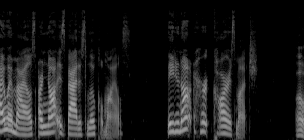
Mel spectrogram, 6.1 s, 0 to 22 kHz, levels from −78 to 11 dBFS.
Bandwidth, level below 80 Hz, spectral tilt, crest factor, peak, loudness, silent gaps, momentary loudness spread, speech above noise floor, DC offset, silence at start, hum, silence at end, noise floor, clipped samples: 16 kHz; -62 dBFS; -4.5 dB/octave; 20 dB; -6 dBFS; -25 LUFS; 2.70-2.80 s, 5.24-5.34 s; 14 LU; 51 dB; under 0.1%; 0 s; none; 0 s; -76 dBFS; under 0.1%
